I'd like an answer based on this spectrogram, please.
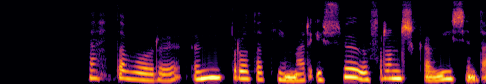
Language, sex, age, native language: Icelandic, female, 30-39, Icelandic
